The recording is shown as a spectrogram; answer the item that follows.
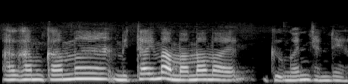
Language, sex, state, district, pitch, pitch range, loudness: Wancho, female, Arunachal Pradesh, Longding, 215 Hz, 200-245 Hz, -14 LUFS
